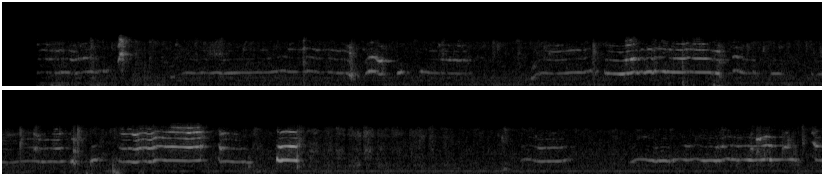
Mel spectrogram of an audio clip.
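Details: Pet fox indoors making weird noises when excited; sustained steady whining tones, some bending up or down, repeated through the clip over a constant low hum.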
